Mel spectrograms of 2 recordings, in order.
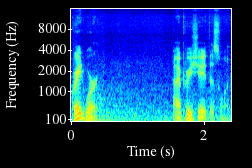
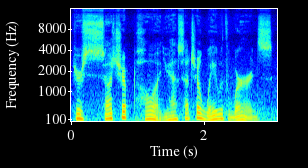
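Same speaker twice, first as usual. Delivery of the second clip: slow, higher gushing praise; mock admiring fan; 3 semitones higher, slower than usual. Imagined friend praising the poet, slow gushing awe. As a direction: gush over the poem like an awed friend. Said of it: "be like".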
